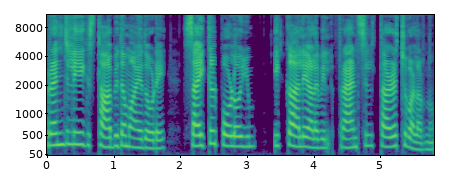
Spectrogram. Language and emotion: Malayalam, neutral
